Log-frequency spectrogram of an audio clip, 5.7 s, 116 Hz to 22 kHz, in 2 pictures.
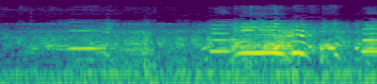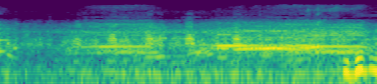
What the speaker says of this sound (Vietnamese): Nguyên bà Dịch được 4 con ngỗng. 4 con ngỗng đi giữ cho cả nhà.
